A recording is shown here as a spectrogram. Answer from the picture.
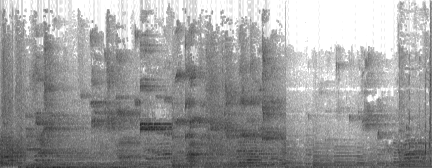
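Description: Basketball game sound in a sports hall: a ball bouncing on the court and players' voices, over a backing music track with held chords that grows quieter after about six seconds.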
